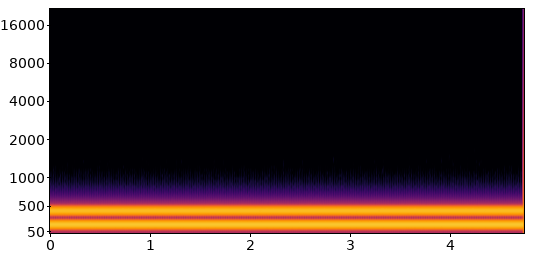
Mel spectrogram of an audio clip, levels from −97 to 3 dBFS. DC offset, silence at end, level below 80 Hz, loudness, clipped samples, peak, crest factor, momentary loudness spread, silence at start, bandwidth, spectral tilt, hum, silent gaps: under 0.1%; 0 s; -82 dBFS; -12 LUFS; under 0.1%; -6 dBFS; 6 dB; 0 LU; 0 s; 0.5 kHz; -21 dB/octave; none; none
